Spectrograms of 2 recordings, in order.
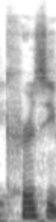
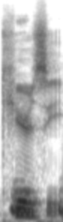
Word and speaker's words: Keirsey: spelled k i r s y it's actually pronounced KY uh but every time we say cury people are like what did you say courtesy or did you and so we deliberately Miss pronounce it kiry ke e i r s e y uh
